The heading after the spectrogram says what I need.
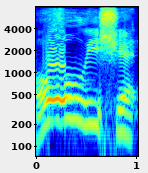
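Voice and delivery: loud, high, slow mock shock; hammed-up amazed outburst; mock shocked exclamation. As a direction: drag out a stunned holy shit. Mocked reaction quote.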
